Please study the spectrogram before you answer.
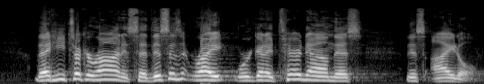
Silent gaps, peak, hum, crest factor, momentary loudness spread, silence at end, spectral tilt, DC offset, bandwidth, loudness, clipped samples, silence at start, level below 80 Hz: none; 0 dBFS; none; 14 dB; 11 LU; 0.1 s; -5.5 dB/octave; under 0.1%; 15 kHz; -13 LUFS; 0.2%; 0.35 s; -60 dBFS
